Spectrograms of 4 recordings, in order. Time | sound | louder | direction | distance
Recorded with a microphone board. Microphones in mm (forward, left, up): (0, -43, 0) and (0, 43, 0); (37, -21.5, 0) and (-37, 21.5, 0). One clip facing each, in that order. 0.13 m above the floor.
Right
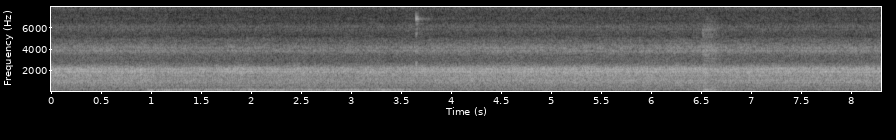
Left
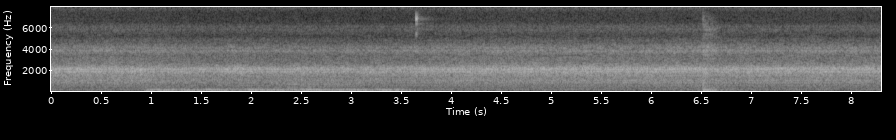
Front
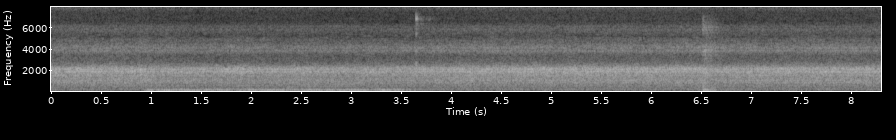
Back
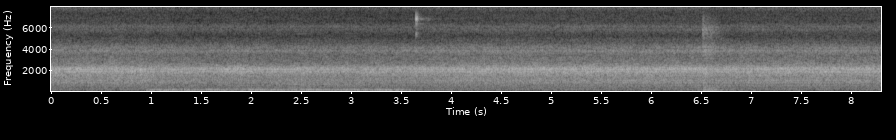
0.9 | a phone buzzing | right 2 dB, front 2 dB | 15° left | 6.5 m
3.6 | a clink | right 1 dB, front 1 dB | 120° left | 0.9 m
6.5 | crumpling | right 1 dB, front 1 dB | 25° left | 6.5 m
